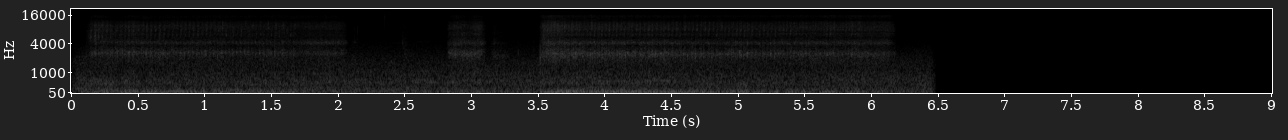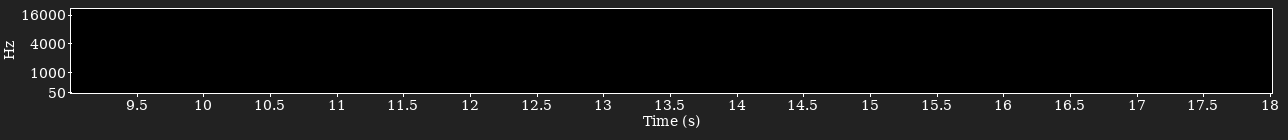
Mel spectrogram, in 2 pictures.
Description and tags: AmCS JH TI20 gggggg
Sound collected at Amsterdam Central Station as part of the Genetic Choir's Loop-Copy-Mutate project
Time, Amsterdam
